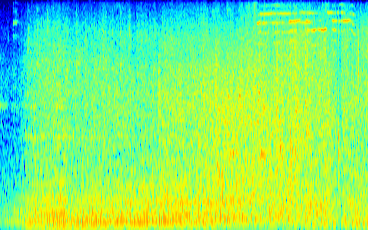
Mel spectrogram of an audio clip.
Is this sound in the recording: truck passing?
yes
